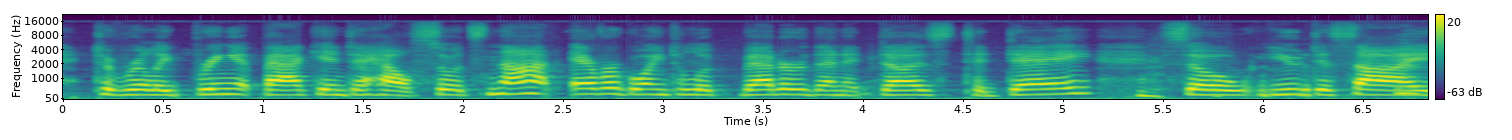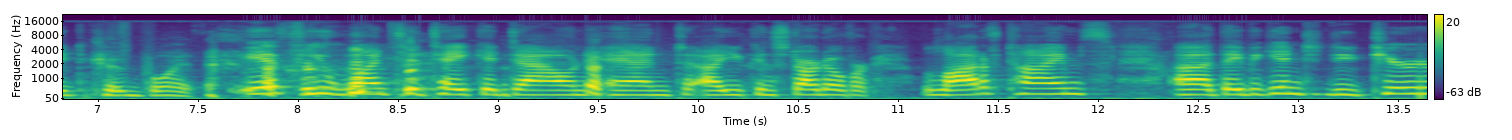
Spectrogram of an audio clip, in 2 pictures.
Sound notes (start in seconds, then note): 10.1 laughing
